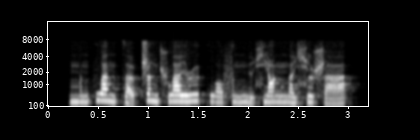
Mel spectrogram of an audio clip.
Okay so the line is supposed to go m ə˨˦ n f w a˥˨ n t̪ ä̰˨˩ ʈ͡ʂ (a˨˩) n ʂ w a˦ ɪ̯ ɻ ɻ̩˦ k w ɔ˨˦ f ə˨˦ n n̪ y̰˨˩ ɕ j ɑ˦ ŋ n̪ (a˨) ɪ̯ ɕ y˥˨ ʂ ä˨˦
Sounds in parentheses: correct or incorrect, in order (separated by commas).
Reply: incorrect, correct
